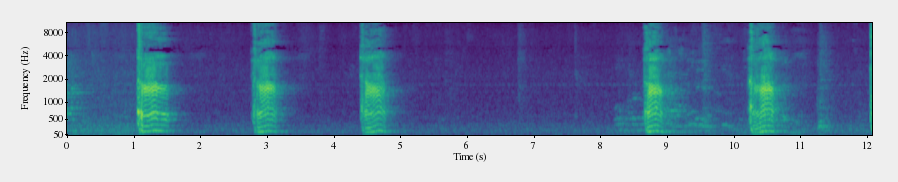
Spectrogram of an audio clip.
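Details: Involuntary, partly suppressible vocal tics in a patient with Tourette syndrome, described as an inherited tic disorder with motor and vocal tics starting before age 18.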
